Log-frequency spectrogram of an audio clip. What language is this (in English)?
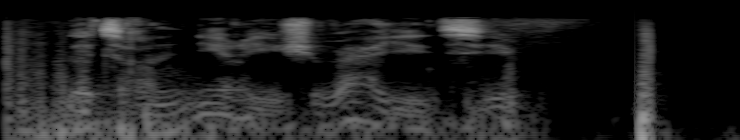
Kabyle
